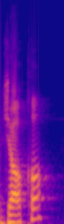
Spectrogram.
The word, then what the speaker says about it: gio: Il plurale di barca, che ha la terminazione CA, è barche con la H, mentre gioco è un nome maschile, GIO, perché si legge Gio.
